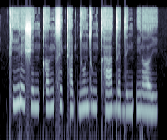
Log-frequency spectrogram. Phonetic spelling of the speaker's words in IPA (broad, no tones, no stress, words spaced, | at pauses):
ʈʰĩɾeʃeŋ t̪ʰʌŋsi ʈʰaʈdũ duŋt̪ʰa d̪ɛd̪eŋʔĩɾʌi̯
